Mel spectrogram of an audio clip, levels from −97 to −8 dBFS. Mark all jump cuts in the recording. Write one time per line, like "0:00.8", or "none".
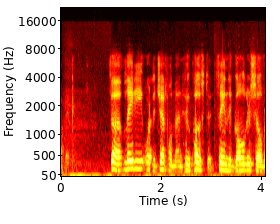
0:03.0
